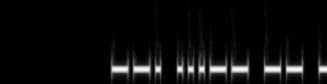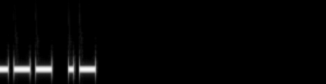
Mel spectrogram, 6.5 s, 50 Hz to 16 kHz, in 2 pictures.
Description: Morse code, heard as a keyed tone, about 22 wpm, 700 Hz. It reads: G3MOA
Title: DXCC-100 Call Signs - 5 Characters - Repeated 3x - 22wpm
